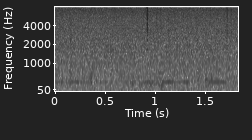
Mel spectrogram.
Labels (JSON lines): {"label": "ambient", "recorder": "HydroMoth"}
